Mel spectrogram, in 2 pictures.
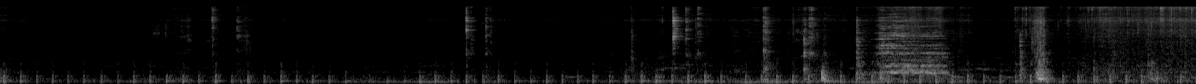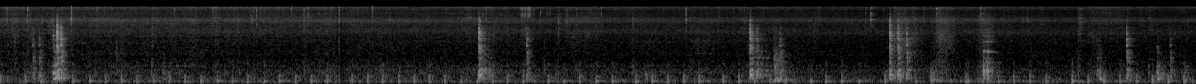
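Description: Paratha frying in oil on a flat tawa, sizzling, while a steel spatula taps and scrapes against the pan. The sizzle turns into a steady, louder hiss about ten seconds in, just after a brief louder scrape.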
